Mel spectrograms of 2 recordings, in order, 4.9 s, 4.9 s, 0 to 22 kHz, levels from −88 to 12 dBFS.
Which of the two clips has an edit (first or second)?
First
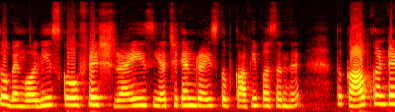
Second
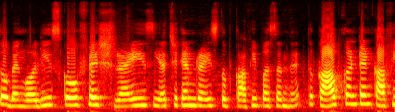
second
